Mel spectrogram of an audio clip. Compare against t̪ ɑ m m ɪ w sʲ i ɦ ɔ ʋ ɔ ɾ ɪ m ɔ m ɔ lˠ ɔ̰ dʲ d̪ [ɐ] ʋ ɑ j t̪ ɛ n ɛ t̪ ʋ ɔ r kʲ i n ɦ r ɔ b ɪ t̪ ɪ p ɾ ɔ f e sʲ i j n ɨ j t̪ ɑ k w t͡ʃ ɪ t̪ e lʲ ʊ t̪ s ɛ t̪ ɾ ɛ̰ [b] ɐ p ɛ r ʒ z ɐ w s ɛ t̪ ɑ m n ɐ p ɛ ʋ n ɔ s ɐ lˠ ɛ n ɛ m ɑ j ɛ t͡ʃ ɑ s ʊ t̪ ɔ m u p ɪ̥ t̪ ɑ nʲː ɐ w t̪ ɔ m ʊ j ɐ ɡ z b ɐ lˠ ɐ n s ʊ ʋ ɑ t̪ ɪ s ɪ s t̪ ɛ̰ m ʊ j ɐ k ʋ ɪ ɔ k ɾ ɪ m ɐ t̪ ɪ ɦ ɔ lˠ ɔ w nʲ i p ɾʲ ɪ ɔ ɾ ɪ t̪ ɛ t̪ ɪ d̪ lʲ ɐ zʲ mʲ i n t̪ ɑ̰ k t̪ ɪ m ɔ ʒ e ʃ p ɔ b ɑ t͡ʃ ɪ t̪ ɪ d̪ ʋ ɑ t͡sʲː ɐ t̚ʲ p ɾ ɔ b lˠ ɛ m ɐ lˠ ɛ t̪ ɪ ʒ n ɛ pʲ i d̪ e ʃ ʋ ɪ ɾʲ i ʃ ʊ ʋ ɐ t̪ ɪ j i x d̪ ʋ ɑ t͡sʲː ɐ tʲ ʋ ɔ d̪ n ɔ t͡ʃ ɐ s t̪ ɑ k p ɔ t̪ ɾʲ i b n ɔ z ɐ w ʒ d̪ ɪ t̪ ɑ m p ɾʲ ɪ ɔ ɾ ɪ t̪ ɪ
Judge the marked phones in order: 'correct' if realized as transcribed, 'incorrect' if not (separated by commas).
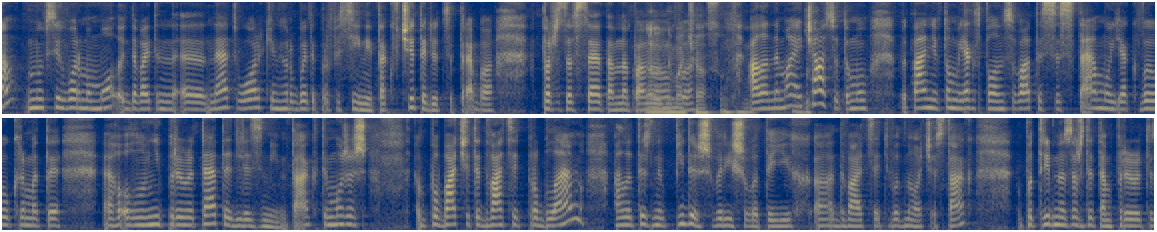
correct, correct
